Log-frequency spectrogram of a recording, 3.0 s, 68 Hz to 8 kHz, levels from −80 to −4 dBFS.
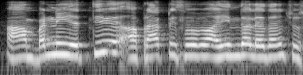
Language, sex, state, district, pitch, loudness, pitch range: Telugu, male, Andhra Pradesh, Krishna, 230 Hz, -12 LUFS, 215-245 Hz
